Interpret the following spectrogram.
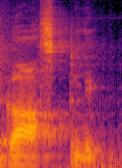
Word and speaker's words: ghastly: हम लोग जब हिंदी से अंग्रेजी में किसी का प्रोनाउंसिएशन सीखते हैं तो हमको ऐसा सिखा दिया जाता है कि हिंदी का जो एक शब्द है घ से घड़ी जिसे कहते हैं, तो इसके लिए जनरली GH लिखा जाता है।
